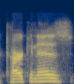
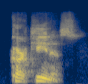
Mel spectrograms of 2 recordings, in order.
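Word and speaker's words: Carquinez: the car i always i don't pronounce that right the car or carnes or carcanez how do you say that don carquinas carne carquinas bridge and he said yeah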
